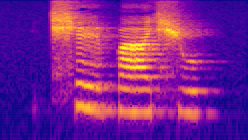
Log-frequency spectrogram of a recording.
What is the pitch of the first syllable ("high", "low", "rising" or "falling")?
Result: falling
